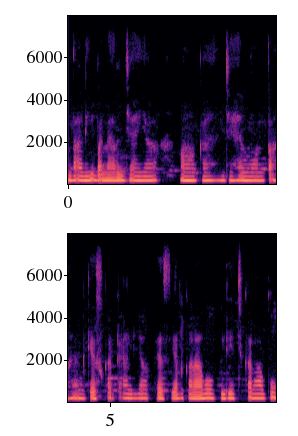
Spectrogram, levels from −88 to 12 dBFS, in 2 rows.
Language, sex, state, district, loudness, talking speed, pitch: Maithili, female, Bihar, Saharsa, -18 LUFS, 110 wpm, 195 Hz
